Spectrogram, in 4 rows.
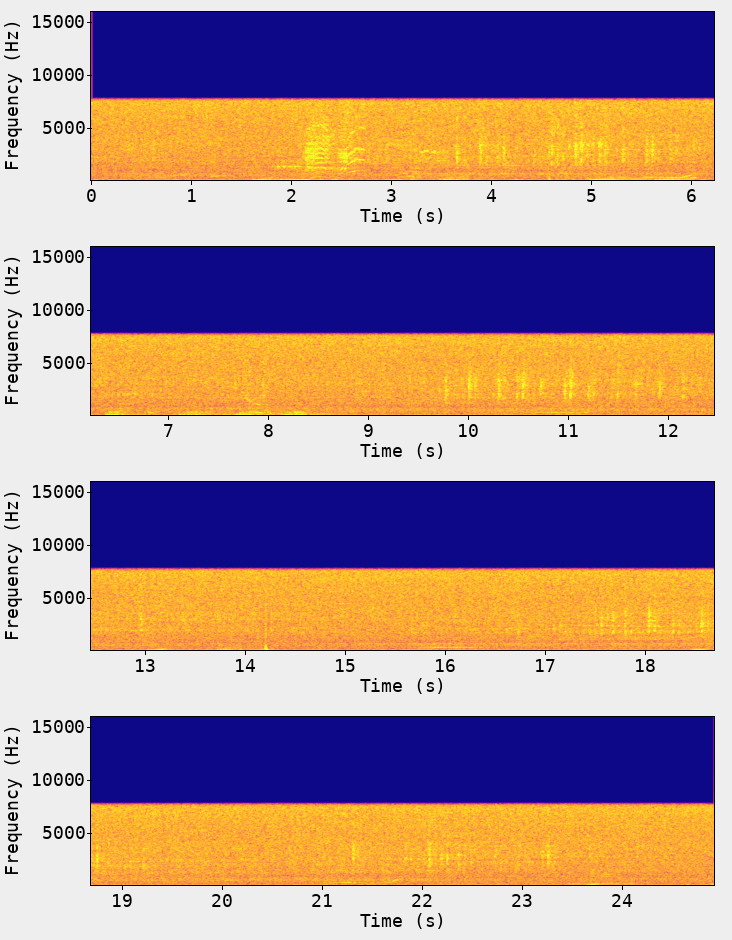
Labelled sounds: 1.8	3.2	humpback whale, 1.1 to 3.5 kHz

